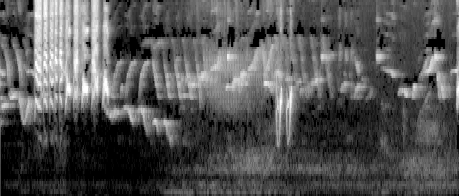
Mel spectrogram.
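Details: Greater green leafbird song played as a lure to make other leafbirds sing: a rapid chattering trill, then descending slurred whistles, over steady mid-pitched background noise and a faint low hum.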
